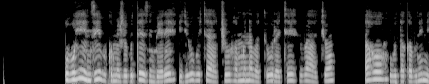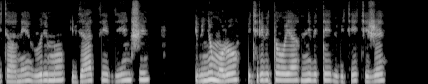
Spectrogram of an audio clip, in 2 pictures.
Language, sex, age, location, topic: Kinyarwanda, female, 18-24, Huye, agriculture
